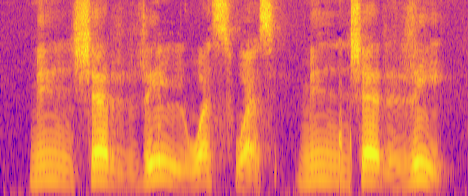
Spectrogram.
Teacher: Then if we pronounce the ra with the vowel kasra, it becomes ri, min sharril waswasi, min sharri. So the ra becomes very soft, very thin. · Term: tarqiq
